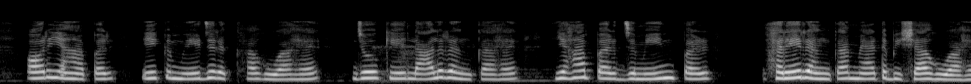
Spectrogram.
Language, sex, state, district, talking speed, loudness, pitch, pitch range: Hindi, female, Bihar, East Champaran, 155 wpm, -19 LUFS, 260 Hz, 245-285 Hz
